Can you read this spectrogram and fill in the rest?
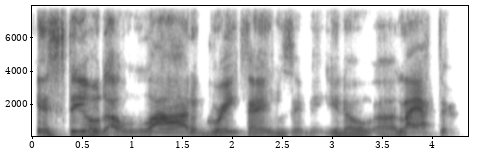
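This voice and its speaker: Deep-voiced comedian man, forceful. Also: a little slow, creaky. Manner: relaxed storyteller, many restarts and "you know". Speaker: comedian guest. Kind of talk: casual interview chat. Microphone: video call.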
